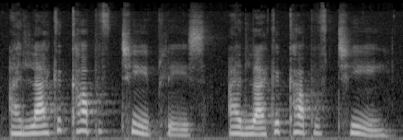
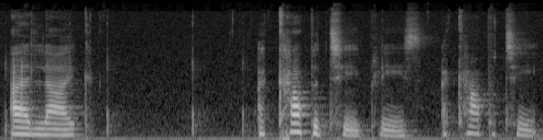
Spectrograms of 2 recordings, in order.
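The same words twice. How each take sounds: First: "of" as unstressed "uhv", v kept; connected model with light "of"; typical weak form. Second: "of" shrinks to schwa, no v: "cuppa tea"; soft, casual "cup of tea" as cuppa; informal reduction. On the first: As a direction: link "cup of tea" smoothly. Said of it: "Typically, you would say". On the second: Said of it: "you can simply say". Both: Shown as a demonstration.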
